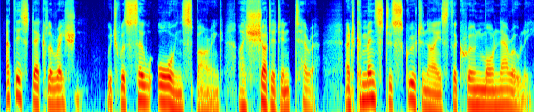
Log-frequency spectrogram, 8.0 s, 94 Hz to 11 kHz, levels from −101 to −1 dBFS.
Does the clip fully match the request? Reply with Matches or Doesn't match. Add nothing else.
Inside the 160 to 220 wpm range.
Doesn't match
